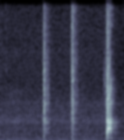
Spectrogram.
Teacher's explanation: For ta, the tongue on top of your upper teeth.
